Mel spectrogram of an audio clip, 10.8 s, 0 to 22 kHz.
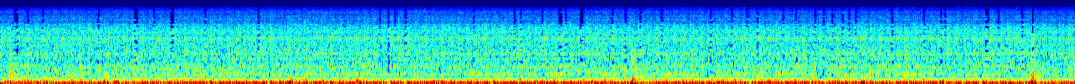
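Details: Armstrong Siddeley Star Sapphire special, hemispherical head, cold on choke just after first start in probably over 40 years: steady low idle with light, fast ticking from the top end. All tappets a bit loose and need resetting.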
